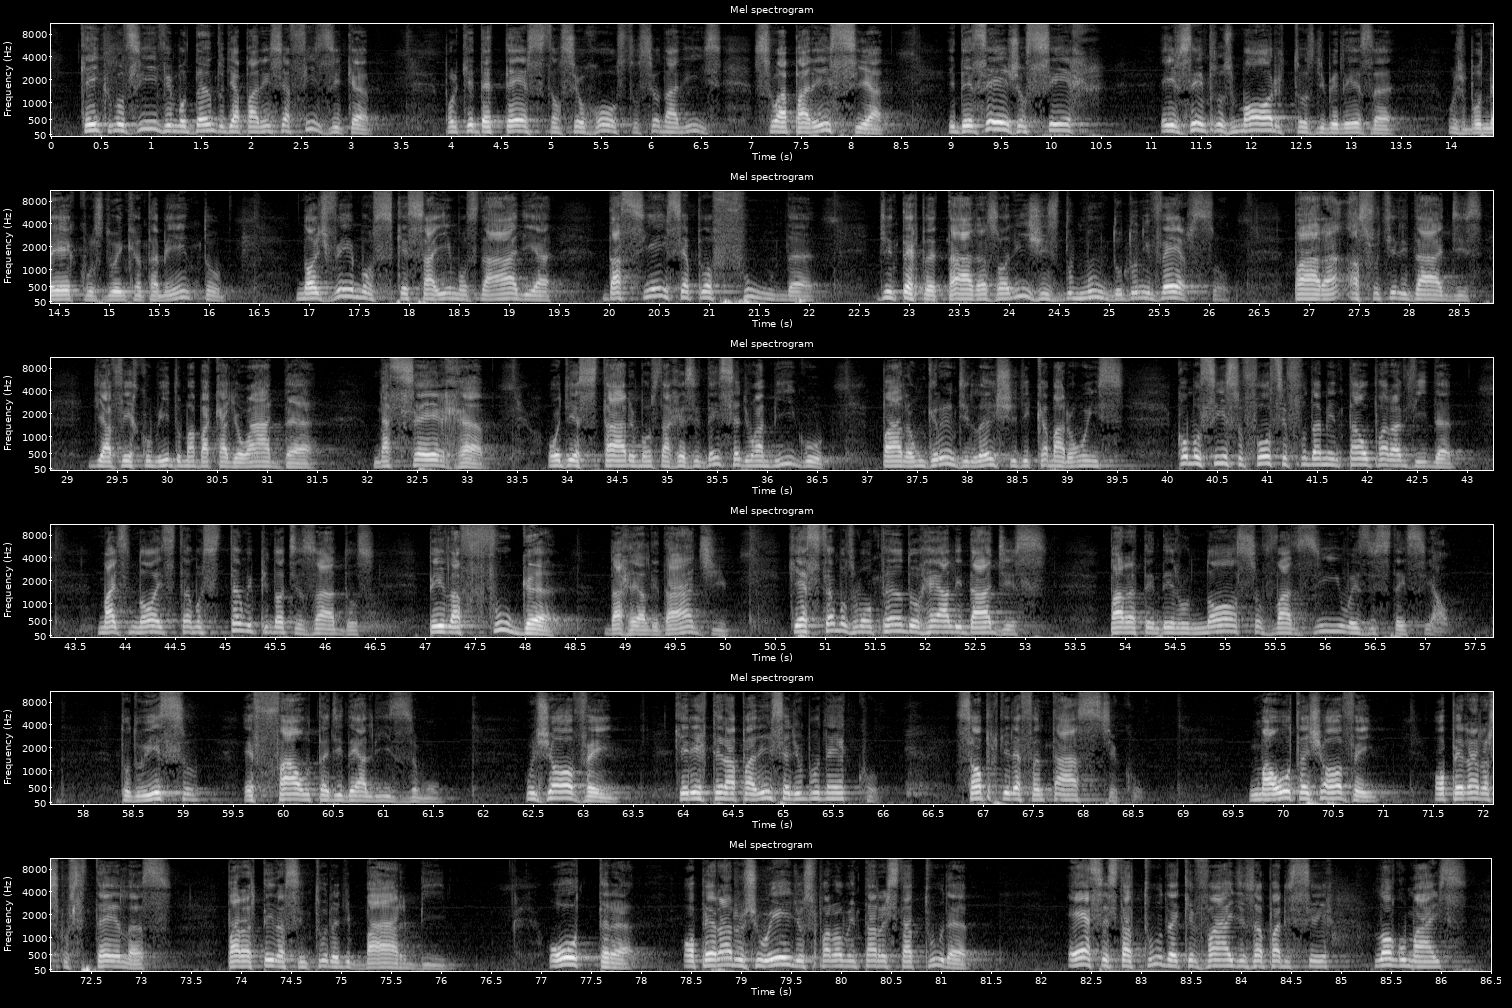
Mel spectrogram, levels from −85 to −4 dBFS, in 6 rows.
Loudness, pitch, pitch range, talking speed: -22 LUFS, 150 Hz, 130-165 Hz, 100 wpm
